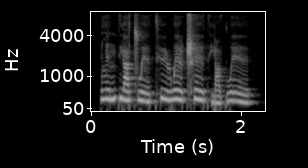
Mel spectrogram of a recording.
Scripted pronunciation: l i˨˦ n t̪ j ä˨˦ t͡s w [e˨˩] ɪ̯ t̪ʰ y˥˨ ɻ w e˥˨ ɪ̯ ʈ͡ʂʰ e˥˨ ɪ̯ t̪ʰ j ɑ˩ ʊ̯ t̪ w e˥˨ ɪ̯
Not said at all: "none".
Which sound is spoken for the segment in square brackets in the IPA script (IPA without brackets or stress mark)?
e˨˩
